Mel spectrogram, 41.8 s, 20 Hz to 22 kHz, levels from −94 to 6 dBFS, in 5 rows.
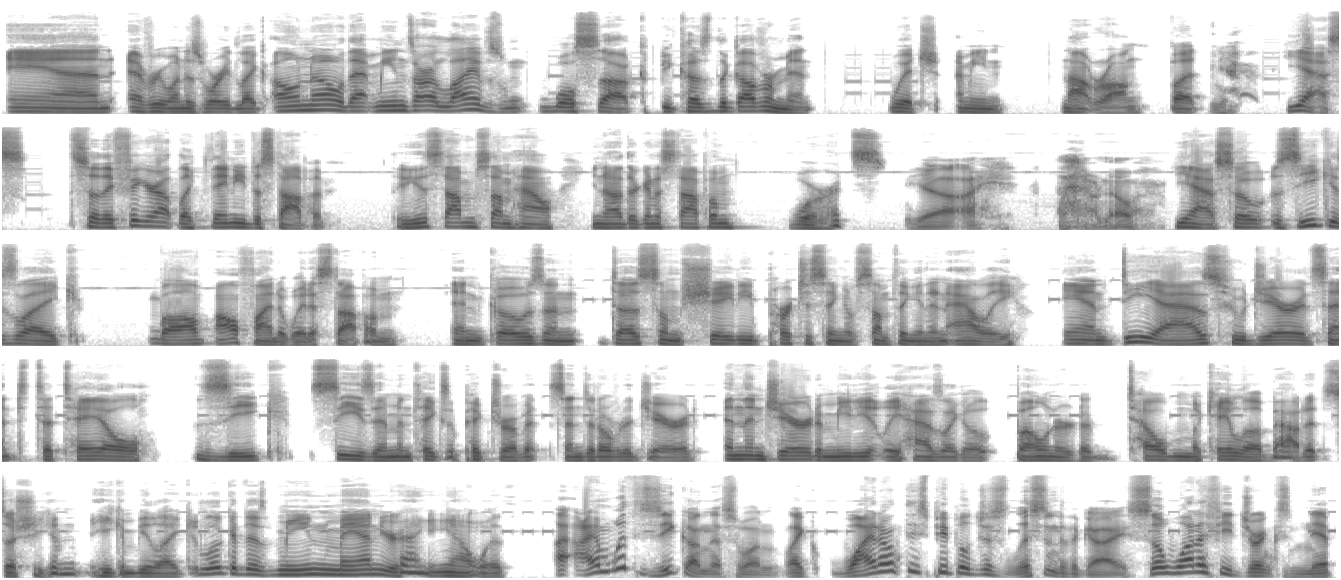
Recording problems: alarms or sirens; faint; throughout; 30 dB below the speech

